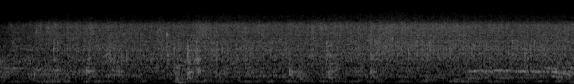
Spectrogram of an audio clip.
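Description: Onions and fresh ginger-garlic paste sizzling in hot oil in a frying pan while a spatula stirs them. The sizzle grows louder over the first second or two as the wet paste hits the oil, then holds steady.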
